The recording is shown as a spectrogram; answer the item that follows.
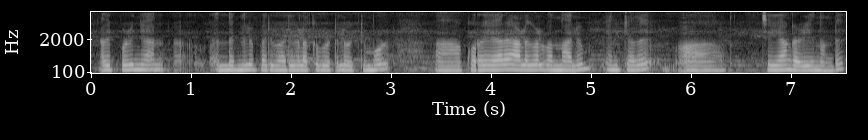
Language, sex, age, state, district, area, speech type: Malayalam, female, 45-60, Kerala, Kasaragod, urban, spontaneous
